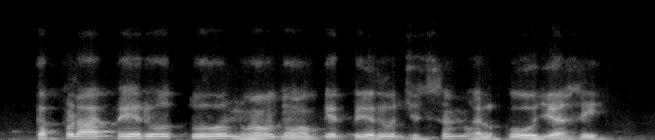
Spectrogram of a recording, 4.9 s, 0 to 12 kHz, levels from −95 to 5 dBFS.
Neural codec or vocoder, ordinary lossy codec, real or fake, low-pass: codec, 16 kHz, 2 kbps, FreqCodec, larger model; Opus, 32 kbps; fake; 7.2 kHz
